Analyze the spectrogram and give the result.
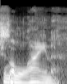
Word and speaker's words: Salina: This comes from a listener from Salina, Kansas, or Salina, Kansas. I apologize again about the pronunciation. – I think it's Salina.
